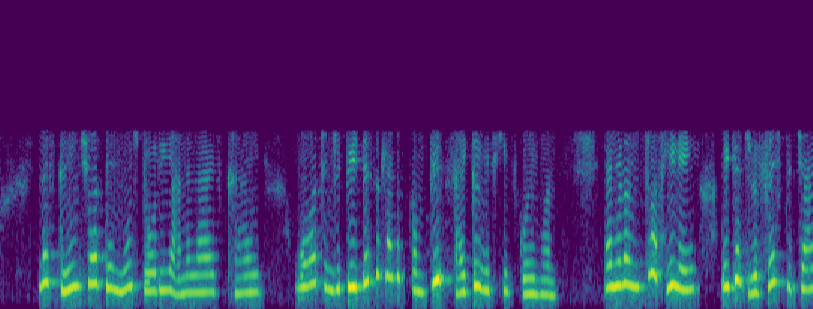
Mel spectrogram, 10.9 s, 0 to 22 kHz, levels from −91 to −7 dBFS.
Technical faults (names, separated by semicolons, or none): tandem speech coding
